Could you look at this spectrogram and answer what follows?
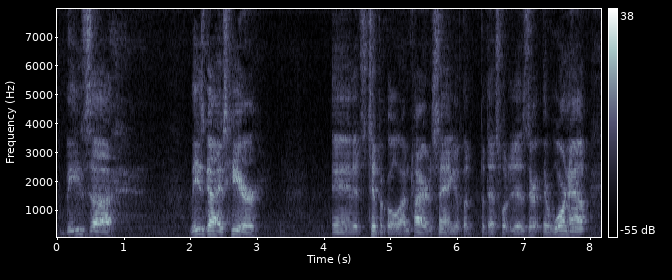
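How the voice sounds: At a fairly slow pace with long, frequent pauses, a bright, sharp voice shows ordinary pitch variation amid audible room echo. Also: man, medium pitch for a man.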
